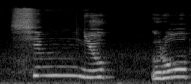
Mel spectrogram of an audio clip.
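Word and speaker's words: 십육: 6 앞에 자음이 와서 니은이 첨가되는 세즈이 경우 16이 아니고 16으로 발음합니다 16 기억하세요 세 자리네 자리 수도 똑같이 읽으시면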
